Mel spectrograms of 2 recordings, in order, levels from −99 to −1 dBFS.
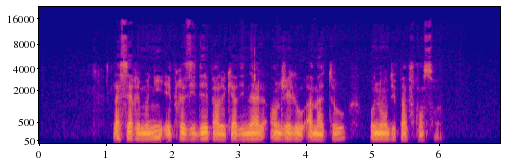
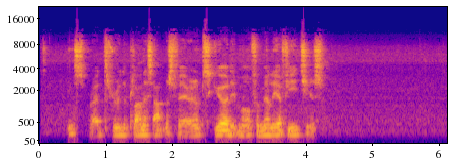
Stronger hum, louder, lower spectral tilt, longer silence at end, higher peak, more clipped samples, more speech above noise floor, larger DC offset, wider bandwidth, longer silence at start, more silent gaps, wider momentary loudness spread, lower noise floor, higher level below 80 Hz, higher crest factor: neither; second, -29 LUFS vs -16 LUFS; first, -7 dB/octave vs -2 dB/octave; second, 0.95 s vs 1.8 s; second, -10 dBFS vs 0 dBFS; neither; first, 49 dB vs 29 dB; neither; first, 16 kHz vs 14.5 kHz; first, 1.1 s vs 0.05 s; neither; about the same, 9 LU vs 7 LU; first, -78 dBFS vs -46 dBFS; second, -72 dBFS vs -62 dBFS; about the same, 20 dB vs 20 dB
